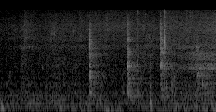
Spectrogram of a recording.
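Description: Near silence, with three faint, light clicks of a kitchen utensil at a sauté pan about a second in.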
